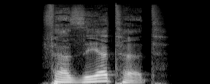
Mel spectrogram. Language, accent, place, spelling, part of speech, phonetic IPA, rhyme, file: German, Germany, Berlin, versehrtet, verb, [fɛɐ̯ˈzeːɐ̯tət], -eːɐ̯tət, De-versehrtet.ogg
- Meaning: inflection of versehren: 1. second-person plural preterite 2. second-person plural subjunctive II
